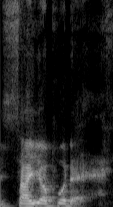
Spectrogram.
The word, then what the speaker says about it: Sayopode: All right, I want you to pronounce that name, Sayopode. Don't say the white people way, say the real African way, Sayopode.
